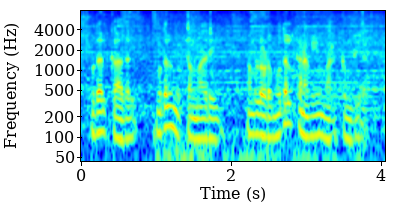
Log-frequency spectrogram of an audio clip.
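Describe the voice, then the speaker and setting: A man talks with a fairly low pitch. Behind him, music plays. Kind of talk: biographical first-person voice-over narration.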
